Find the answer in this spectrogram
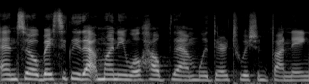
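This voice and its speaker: A woman talks at a fairly quick pace in a fairly high voice with fairly even intonation, on a very clean recording with a silent background. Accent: American. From Texas (Fort Worth). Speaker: student government candidate. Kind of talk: debate answers. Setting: live-streamed forum in a room. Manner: loud.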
